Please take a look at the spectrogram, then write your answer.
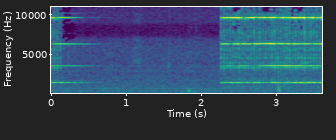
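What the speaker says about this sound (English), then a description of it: "If you can truly place your faith in another, then pick up the phone." A telephone rings in The Stanley Parable, a thin, steady electronic tone holding over a low background hum, with a brief tick or two partway through, no voices present.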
